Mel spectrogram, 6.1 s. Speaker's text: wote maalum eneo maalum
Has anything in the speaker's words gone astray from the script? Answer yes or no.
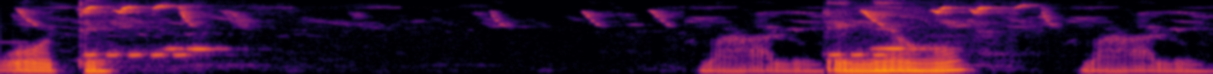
no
